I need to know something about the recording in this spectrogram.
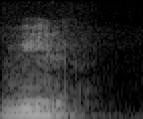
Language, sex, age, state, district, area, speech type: Marathi, male, 18-30, Maharashtra, Buldhana, urban, read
